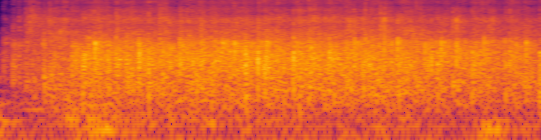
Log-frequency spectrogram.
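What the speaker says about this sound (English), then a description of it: "a big round of applause for MLA Chris Palmer" Guests at an Adult Learners' Week celebration applaud for MLA Chris Palmer, a steady, fairly close round of clapping that stays even and full for about four seconds.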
